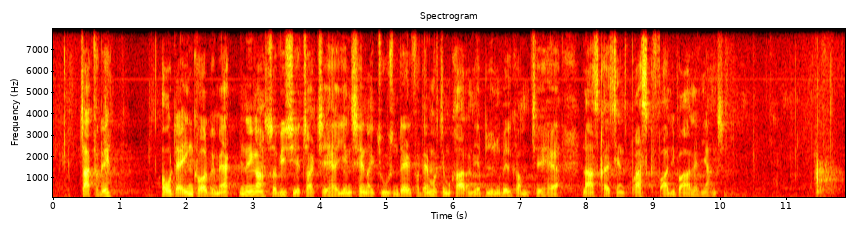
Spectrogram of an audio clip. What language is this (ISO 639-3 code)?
dan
